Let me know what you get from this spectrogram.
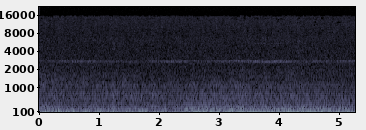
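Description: Thunder rumbling, a deep rolling roll that swells and wavers without a sharp crack. A faint steady high tone runs underneath.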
